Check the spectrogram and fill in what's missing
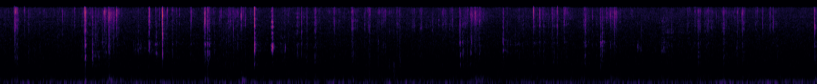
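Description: A metal blade scrapes and cuts flakes off the faceted surface of a palm-sized, solid lilac bar of dry soap held in the hand. Quiet, steady scraping is broken by many brief, bright, crisp snaps and crackles as the flakes break away, each dying out almost instantly.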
